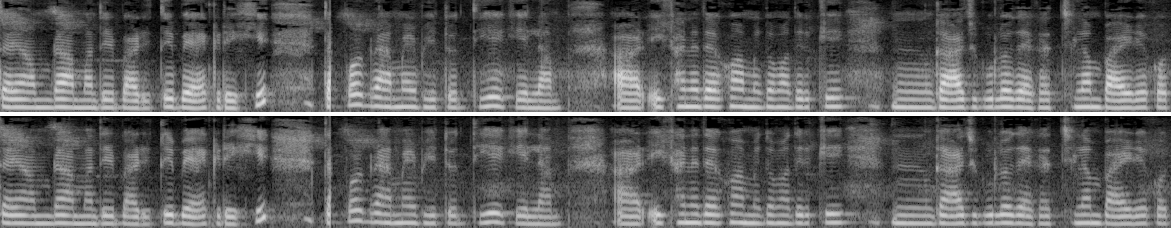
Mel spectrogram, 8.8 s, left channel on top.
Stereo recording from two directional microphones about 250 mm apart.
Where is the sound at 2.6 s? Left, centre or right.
Centre.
